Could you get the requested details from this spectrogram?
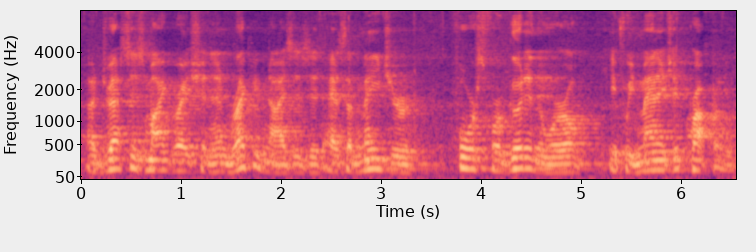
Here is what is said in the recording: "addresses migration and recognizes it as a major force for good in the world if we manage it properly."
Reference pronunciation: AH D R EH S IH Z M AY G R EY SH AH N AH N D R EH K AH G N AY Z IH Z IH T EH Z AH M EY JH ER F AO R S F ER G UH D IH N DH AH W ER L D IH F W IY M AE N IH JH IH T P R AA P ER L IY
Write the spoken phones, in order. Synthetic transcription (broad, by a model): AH D R EH S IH Z M AY G R EY SH AH N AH N R EH K AH G N AY Z IH Z IH T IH Z AH M EY JH ER F AO R S F ER G UH D IH N DH AH W ER L D IH F W IY M AE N IH JH IH T P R AA P ER L IY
